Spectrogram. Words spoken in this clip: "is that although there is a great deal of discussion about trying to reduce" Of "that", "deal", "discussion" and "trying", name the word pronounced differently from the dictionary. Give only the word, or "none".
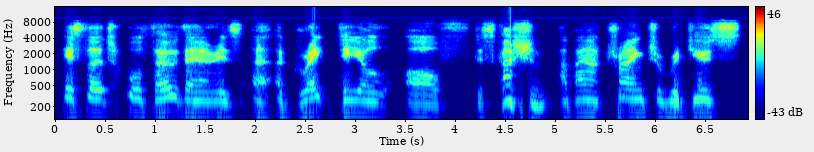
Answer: none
